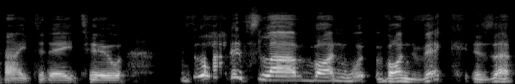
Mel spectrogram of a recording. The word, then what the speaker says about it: Vladislav: lot of people, so most of the time I introduce myself by singing the song "What Is Love" because it rhymes so well. So, what is love, baby? Don't hurt me, and it rhymes with "blood is love." So that's how you pronounce that.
